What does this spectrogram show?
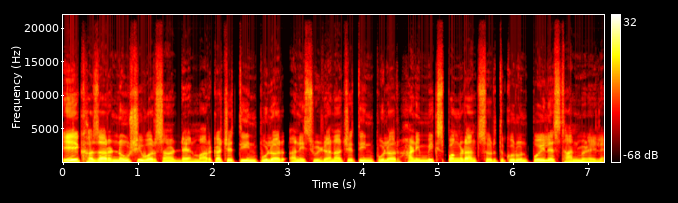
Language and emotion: Goan Konkani, neutral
